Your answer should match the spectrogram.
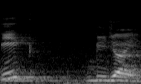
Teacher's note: দিগ্বিজয় একটি সন্ধিজাত শব্দ। বলা হচ্ছে সন্ধিজাত শব্দে যুক্ত বফলায় বয়ের উচ্চারণ বজায় থাকবে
